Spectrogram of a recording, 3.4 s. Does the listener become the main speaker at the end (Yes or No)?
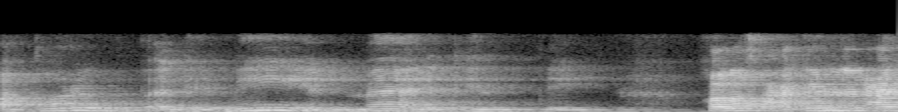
No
